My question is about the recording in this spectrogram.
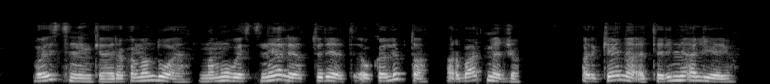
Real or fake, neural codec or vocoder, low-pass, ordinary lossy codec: real; none; 7.2 kHz; AAC, 32 kbps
